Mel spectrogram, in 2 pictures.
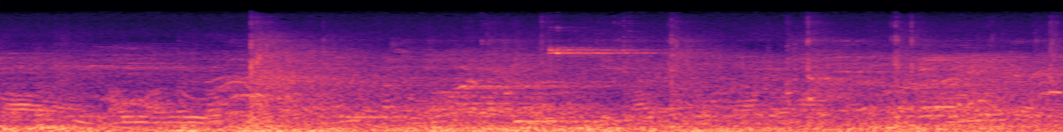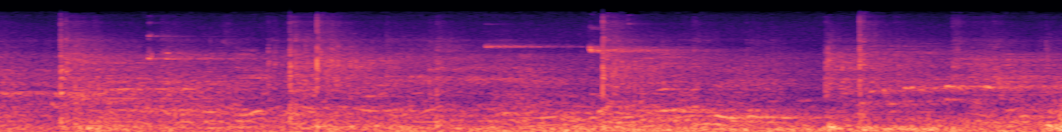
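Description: Badminton rackets striking shuttlecocks in a reverberant sports hall: sharp cracks at irregular intervals, roughly one every second, with short sneaker squeaks on the court floor and players' voices throughout.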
